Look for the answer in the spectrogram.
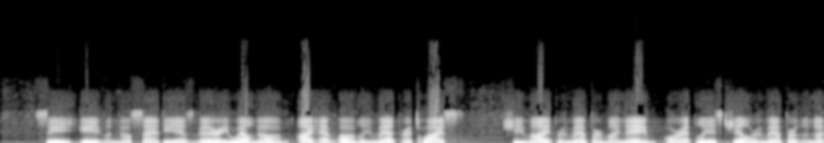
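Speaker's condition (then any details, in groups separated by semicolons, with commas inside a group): Cerebral palsy; uses speech synthesizers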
